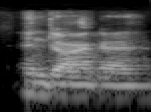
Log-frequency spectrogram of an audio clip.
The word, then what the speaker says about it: Andarga: So Mr. Andergay, is that the correct pronunciation? Andarga, that's fine.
